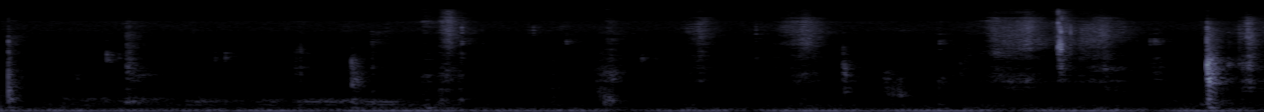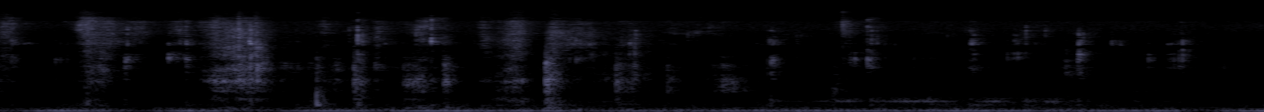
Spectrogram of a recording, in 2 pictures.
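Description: Close-miked chewing of halo-halo, shaved ice and chewy jellies, with soft crunches and wet mouth sounds in many short clicks. A metal spoon scrapes and clinks in the glass bowl, with one sharp clink about six seconds in. A low steady hum runs underneath.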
